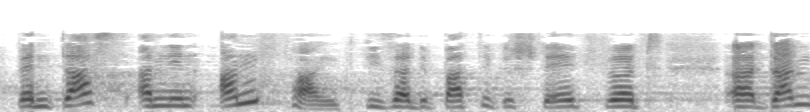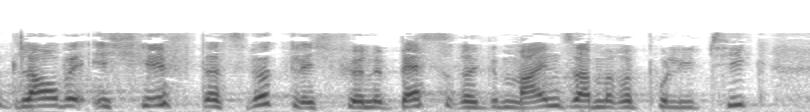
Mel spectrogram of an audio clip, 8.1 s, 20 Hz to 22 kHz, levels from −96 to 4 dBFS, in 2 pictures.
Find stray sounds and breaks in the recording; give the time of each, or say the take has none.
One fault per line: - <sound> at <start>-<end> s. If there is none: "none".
none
